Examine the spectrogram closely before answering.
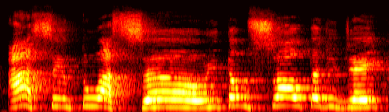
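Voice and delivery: loud, rallying teacher call; hyped kickoff. Real, not acted. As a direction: fire up the class like a show opener. Animated kickoff of the lesson. (chamada empolgada de professor)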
